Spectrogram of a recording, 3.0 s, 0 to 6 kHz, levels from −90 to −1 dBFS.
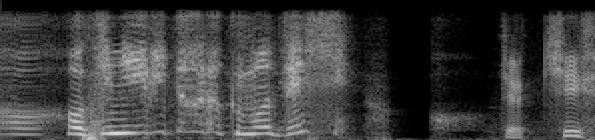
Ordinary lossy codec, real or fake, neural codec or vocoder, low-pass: none; fake; codec, 16 kHz, about 1 kbps, DyCAST, with the encoder's durations; 5.4 kHz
